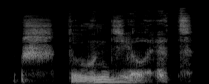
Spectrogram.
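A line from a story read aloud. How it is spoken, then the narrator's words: Strangled wheeze. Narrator (Russian): сдавленно просипел Доброгаст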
